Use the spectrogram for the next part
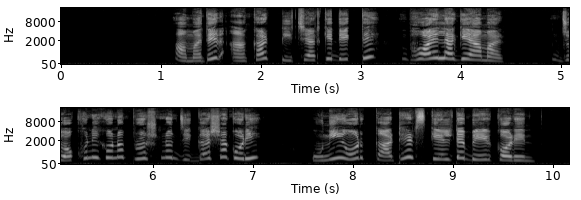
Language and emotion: Bengali, fearful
